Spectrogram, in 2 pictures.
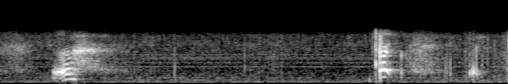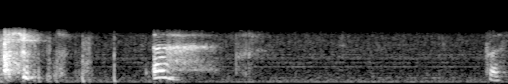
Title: Cat meows when I sneeze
